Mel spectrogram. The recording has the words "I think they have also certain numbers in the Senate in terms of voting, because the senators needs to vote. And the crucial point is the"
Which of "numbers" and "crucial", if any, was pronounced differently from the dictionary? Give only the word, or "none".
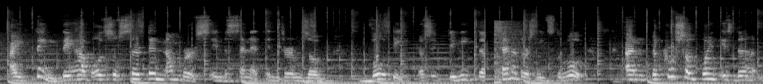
numbers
